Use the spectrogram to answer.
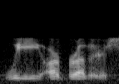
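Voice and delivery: soft, hushed line inside the poem; a soft, hushed "We are brothers". A narrator's reading. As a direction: drop to a near whisper for the brothers line. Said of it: "and he whispered".

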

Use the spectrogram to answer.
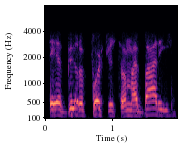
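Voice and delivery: measured, rhythmic poetry performance; dramatic spoken word delivery; spoken word poem. Acted. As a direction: perform the poem with slow weight.

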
